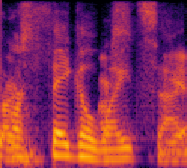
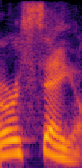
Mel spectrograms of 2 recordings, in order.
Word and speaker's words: Arcega-Whiteside: JJ Arcega-Whiteside, not Arcega, Arcega-Whiteside. There's no TH in his name.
